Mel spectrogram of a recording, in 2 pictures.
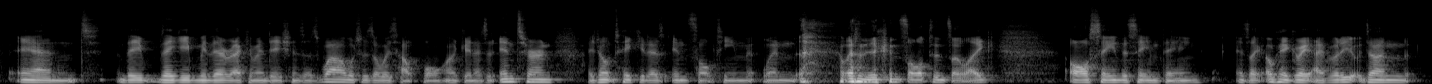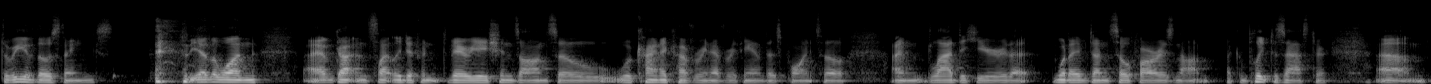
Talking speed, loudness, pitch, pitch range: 170 wpm, -28 LUFS, 100 Hz, 90-110 Hz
